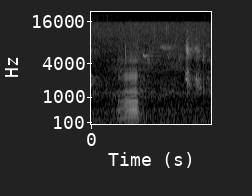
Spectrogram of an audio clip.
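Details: Flock of Canada geese feeding on green grass by the water, close around the camera: one loud nasal honk, followed by a faint higher squeak and quiet background noise.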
